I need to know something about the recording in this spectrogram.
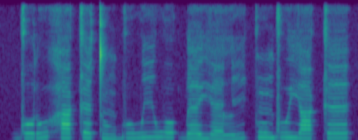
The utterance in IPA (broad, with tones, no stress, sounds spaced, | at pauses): ɡ o˨ ɾ u˧ h a˧ k ɛ˧ t ũ˨ ɡ͡b u˧ w i˦ w o˦ ɡ͡b ɛ˧ j ɛ˨ l i˨˦ k ũ˦ ɡ u˦ j a˦ k ɛ˦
